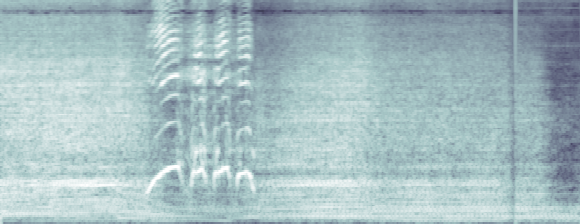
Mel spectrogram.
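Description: A loud, steady engine drone runs throughout, with a few quick rising revs near the start that sound raspy and aggressive.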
